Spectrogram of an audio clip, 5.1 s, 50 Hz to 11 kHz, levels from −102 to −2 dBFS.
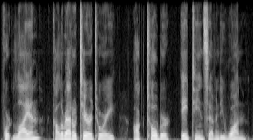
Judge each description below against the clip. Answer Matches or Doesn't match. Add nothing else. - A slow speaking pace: Matches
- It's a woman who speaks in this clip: Matches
